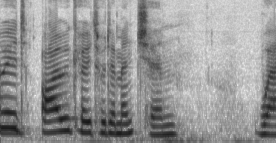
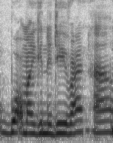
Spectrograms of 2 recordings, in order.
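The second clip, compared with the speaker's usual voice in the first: ordinary talk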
